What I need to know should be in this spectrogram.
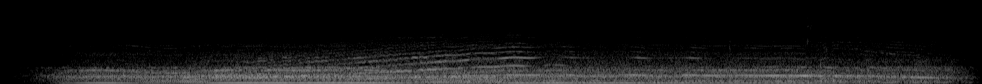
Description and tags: Car ReverseWhine 3
I spent an hour today looking for a decent car reversing sound, gave up and recorded my car doing the same. I was in search of that particular whine you get when you back up in a car or truck rather quickly. Tried to avoid engine sound/ Recorded on my trusty old Zoom H4 and processed (EQ - cut the lows, Compression to bring up the level mostly) in ProTools 10.
99, backing, Car, interior, mazda, protege, reverse, reversing, Standard, Transmission, up, whine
